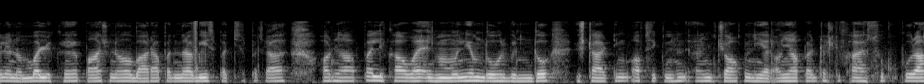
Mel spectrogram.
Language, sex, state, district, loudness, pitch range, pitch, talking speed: Hindi, male, Haryana, Rohtak, -18 LUFS, 155-160 Hz, 160 Hz, 220 wpm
